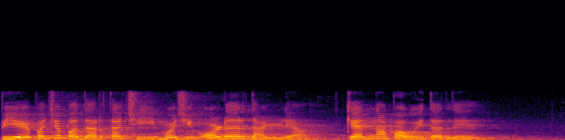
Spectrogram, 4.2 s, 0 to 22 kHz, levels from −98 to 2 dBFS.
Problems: none marked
